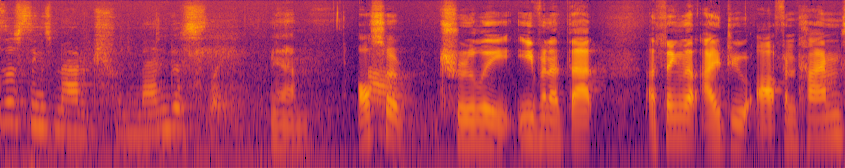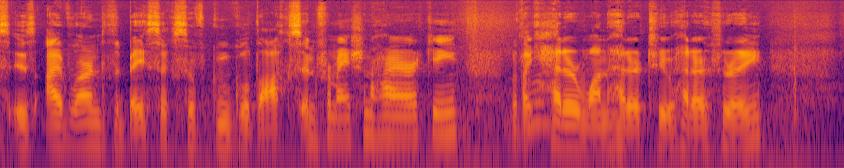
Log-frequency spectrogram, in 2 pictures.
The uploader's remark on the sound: Recorded at Metatopia 2023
